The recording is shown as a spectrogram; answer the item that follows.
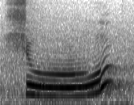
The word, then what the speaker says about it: churrasco: Churrasco.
